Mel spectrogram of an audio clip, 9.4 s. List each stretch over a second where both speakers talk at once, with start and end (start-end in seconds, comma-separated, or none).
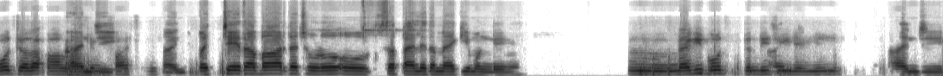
none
